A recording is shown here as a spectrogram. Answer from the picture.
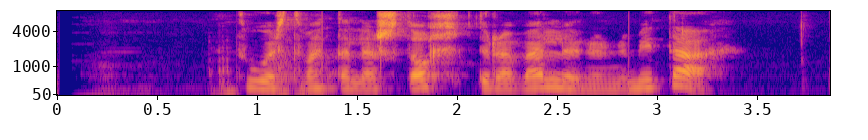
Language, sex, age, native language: Icelandic, female, 40-49, Icelandic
